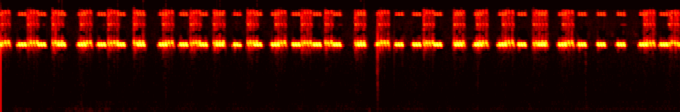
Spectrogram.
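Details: Shrill cricket chirps repeat quickly and evenly, about four bursts each second, bright and slightly buzzy, with one brief tick midway and a quiet background otherwise.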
